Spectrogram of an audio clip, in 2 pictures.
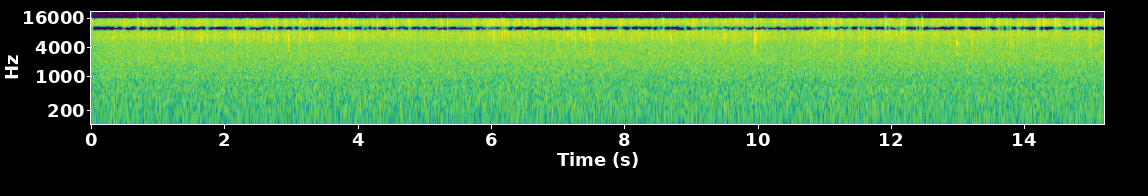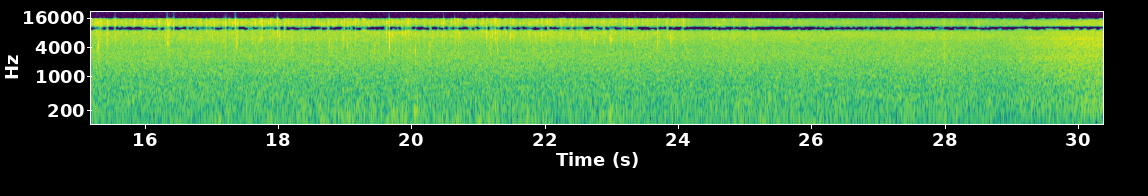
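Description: Steady roar of a glacial mountain torrent, the Großarler Ache, rushing as whitewater and waterfalls through a narrow rock gorge, swelling slightly past the middle.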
